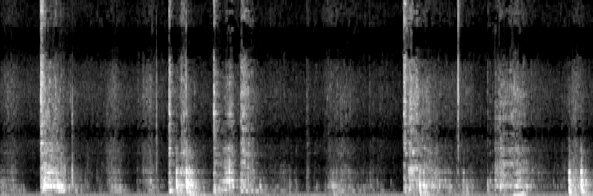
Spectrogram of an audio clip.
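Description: Food fries in a pan with a soft continuous sizzle, repeatedly broken by clattering stirs and scrapes of a utensil against the pan, nearby and with no talk.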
